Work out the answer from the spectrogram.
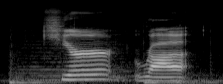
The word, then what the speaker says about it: curare: Your Excellency, even the slightest amount of this deadly poison entering the curare? Okay, curare. Okay, thank you. Entering the body leads to instant death. What? What complete and utter nonsense? Curare?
